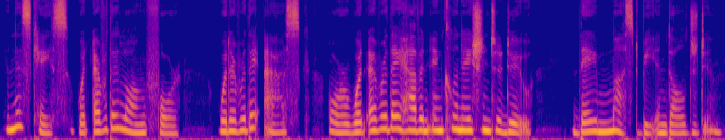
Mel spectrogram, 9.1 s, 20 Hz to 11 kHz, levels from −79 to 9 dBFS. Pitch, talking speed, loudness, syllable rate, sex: 235 Hz, 150 wpm, -17 LUFS, 4.5 syllables/s, female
